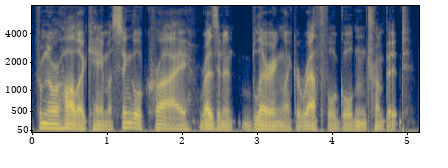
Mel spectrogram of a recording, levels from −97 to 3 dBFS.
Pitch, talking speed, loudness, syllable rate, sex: 85 Hz, 140 wpm, -19 LUFS, 4.5 syllables/s, male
